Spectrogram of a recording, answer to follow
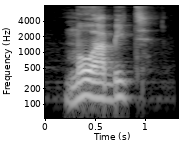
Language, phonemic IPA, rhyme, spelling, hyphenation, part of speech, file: Dutch, /ˌmoː.aːˈbit/, -it, Moabiet, Mo‧a‧biet, noun, Nl-Moabiet.ogg
- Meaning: a Moabite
